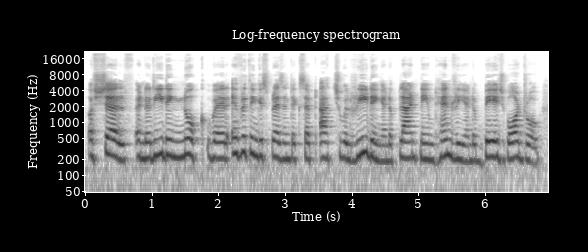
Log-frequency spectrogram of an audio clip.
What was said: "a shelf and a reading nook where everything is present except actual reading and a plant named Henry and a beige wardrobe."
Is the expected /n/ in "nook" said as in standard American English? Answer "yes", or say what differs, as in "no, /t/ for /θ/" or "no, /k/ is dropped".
yes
